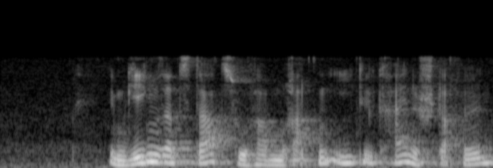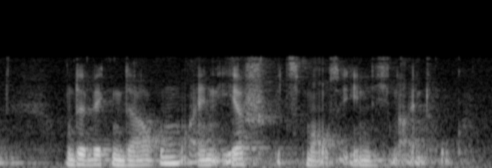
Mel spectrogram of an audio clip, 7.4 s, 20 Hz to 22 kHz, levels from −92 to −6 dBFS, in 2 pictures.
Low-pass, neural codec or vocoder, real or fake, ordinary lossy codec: 5.4 kHz; none; real; none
